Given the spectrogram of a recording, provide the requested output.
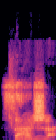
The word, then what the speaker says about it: fascia: were doing, and tell me if I don't pronounce it correctly, fascia. Fascia, yes.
